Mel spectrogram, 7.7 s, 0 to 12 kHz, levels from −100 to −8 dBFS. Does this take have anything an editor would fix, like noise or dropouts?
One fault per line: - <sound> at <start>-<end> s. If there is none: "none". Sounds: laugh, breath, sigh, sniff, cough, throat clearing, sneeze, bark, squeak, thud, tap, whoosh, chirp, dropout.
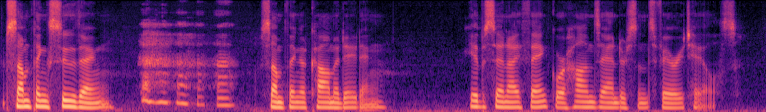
- laugh at 1.4-2.4 s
